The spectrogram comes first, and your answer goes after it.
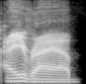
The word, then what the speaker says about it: Arab: That's Arab. Yep. In Alabama, there is a town called Arab, and that's how you spell it.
